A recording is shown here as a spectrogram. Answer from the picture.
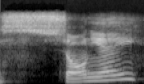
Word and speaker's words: Saulnier: It was written and directed by Jeremy Saulnier. Is that correct I pronunciation?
